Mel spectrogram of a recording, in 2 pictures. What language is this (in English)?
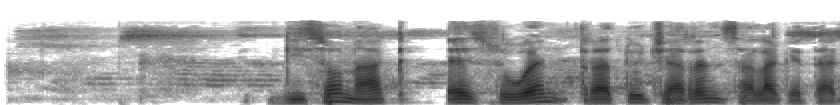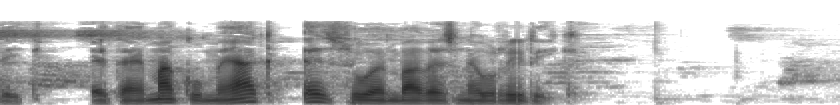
Basque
